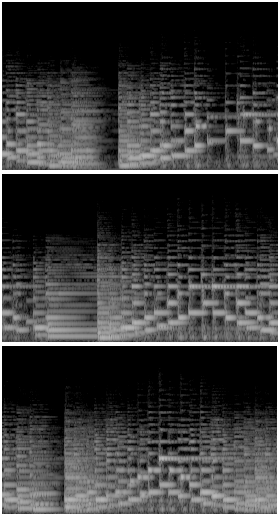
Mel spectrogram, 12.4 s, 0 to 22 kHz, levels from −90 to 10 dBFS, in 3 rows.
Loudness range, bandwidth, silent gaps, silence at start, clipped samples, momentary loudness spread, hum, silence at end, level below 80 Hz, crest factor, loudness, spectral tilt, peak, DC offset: 3 LU; 6 kHz; none; 0 s; under 0.1%; 7 LU; none; 0 s; -58 dBFS; 14 dB; -26 LUFS; -9 dB/octave; -12 dBFS; under 0.1%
